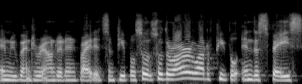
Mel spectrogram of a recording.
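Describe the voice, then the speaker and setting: Over a quiet background, a woman with a Brooklyn accent speaks at a medium pitch with vocal fry. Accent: inherited Brooklyn. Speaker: tech panelist on decentralized social media. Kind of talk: panel discussion.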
